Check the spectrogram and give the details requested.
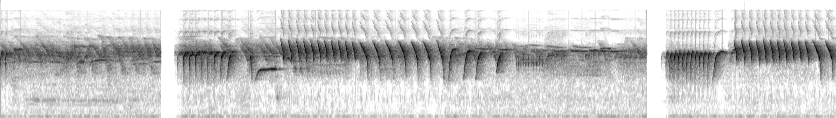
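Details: Ringed Yorkshire canary delivering a very loud, full song of fast repeated high trills and rolling chattering phrases, briefly interrupted by two silent gaps, over a constant low electrical hum.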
